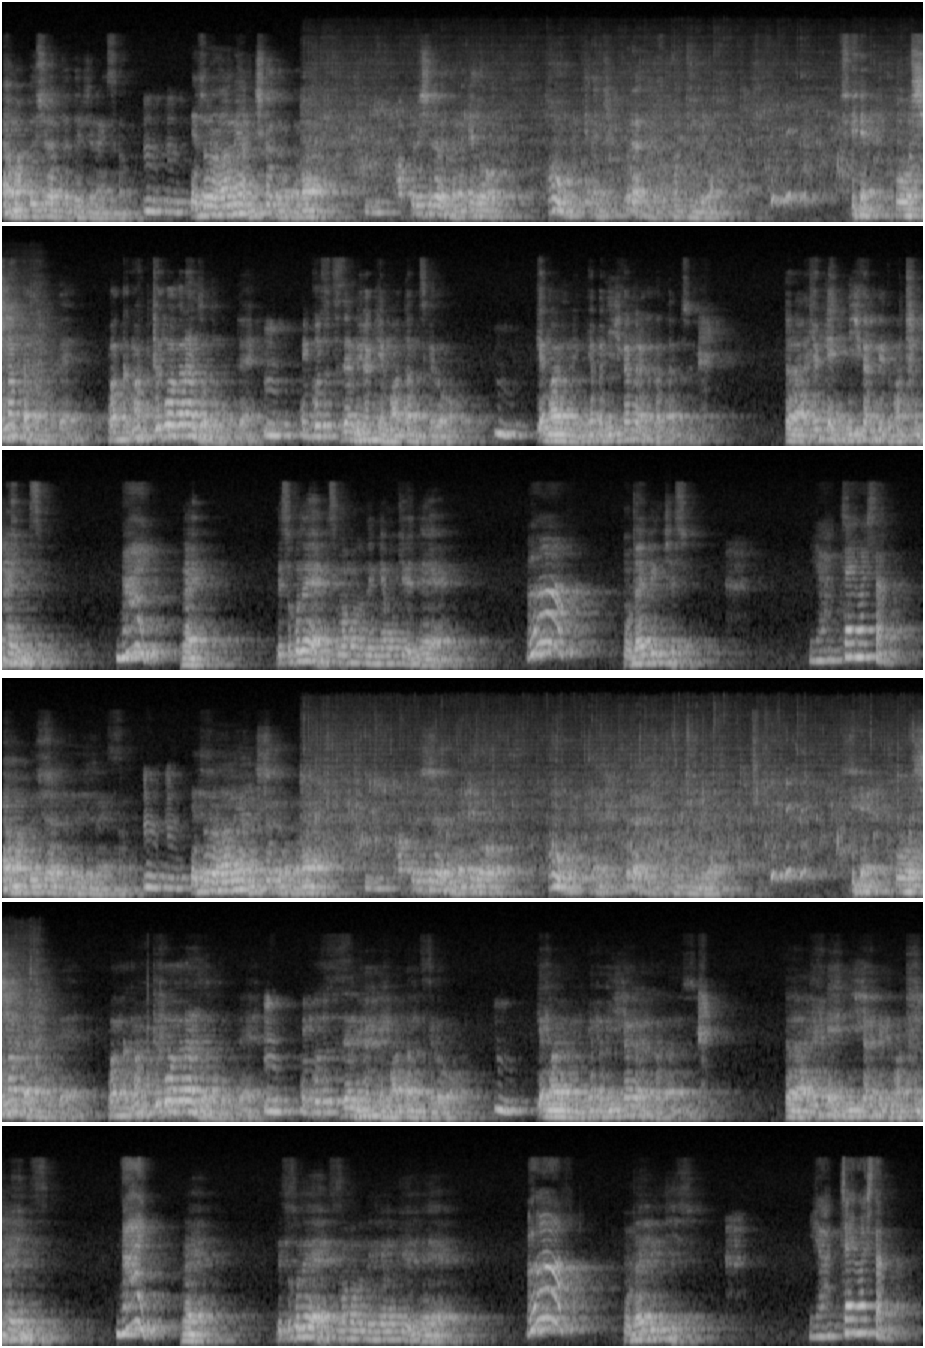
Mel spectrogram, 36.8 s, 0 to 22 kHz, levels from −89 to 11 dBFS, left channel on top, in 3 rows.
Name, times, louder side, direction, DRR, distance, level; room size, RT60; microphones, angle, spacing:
voice 1, 0.0-1.7 2.5-4.3 5.3-6.7 7.2-9.6 11.2-13.3 13.7-15.7 16.3-18.4 19.4-21.5 22.7-25.2 26.9-27.2 28.2-30.5 32.8-33.8, equal, 90° left, -3 dB, 5.3 m, -20 dB
voice 2, 1.9-2.5 4.8-5.2 7.3-7.6 10.0-10.8 15.8-16.7 18.8-19.2 21.5-21.7 26.1-26.5 31.5-32.1 34.2-34.5 35.3-36.3, right 1 dB, 70° right, 3 dB, 3.3 m, -22 dB
sound 1, 4.0-12.8, right 2 dB, 30° right, 6.6 m, -36 dB
21.0 x 20.0 x 9.1 m, 1.5 s
head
